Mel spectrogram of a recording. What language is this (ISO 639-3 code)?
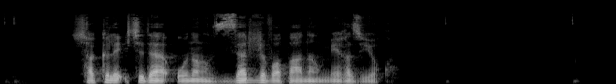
uig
